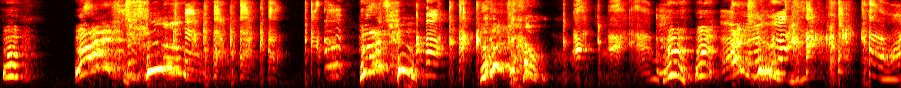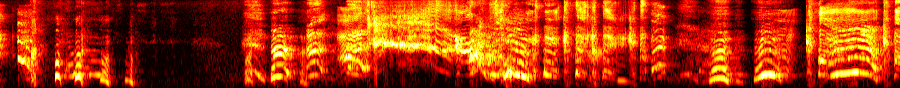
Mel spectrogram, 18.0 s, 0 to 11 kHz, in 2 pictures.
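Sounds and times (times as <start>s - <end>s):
baby laughing: 1.5s - 10.0s, 12.1s - 15.8s, 16.7s - 18.0s.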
